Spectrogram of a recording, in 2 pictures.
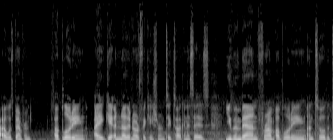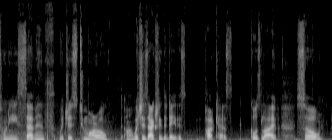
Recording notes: Take myself out to get boba & record this episode in my car. It was definitely a vibe sipping boba & talking in my car while I watched the sun set.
